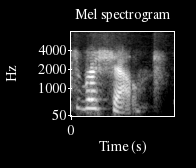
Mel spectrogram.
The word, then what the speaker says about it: Rashel: Is it Rachelle Pack? It's Rochelle. Rochelle. Okay, super. – Yep. It's one of those tough names. There's 101 ways to spell it. I know. And then my parents had to be weird and spell it like phonetically. But then if you look at it, it looks really close to Rachel.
